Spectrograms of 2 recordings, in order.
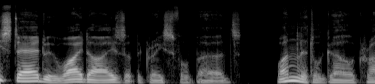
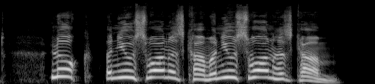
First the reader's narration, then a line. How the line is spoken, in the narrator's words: a group of children cried out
